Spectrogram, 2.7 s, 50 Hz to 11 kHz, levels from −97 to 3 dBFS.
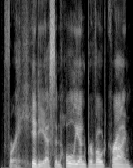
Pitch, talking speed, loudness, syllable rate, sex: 155 Hz, 155 wpm, -16 LUFS, 5.1 syllables/s, female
